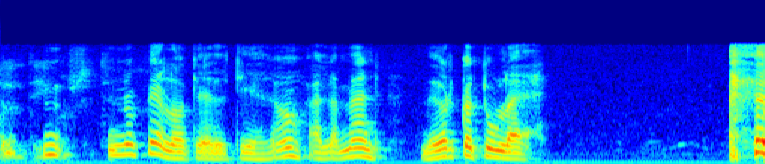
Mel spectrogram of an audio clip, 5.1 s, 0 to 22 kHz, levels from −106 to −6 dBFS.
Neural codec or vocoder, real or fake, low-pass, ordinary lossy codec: none; real; 7.2 kHz; none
